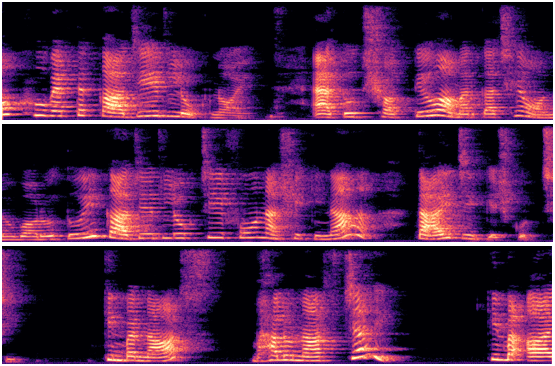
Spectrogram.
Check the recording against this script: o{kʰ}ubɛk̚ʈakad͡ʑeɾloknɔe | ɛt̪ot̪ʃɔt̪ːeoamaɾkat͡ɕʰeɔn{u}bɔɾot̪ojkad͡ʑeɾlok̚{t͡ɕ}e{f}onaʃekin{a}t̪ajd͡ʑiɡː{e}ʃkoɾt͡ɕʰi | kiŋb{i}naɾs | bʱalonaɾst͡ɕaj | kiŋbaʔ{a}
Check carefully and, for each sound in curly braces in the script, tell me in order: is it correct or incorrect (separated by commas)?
correct, incorrect, correct, correct, correct, correct, incorrect, correct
